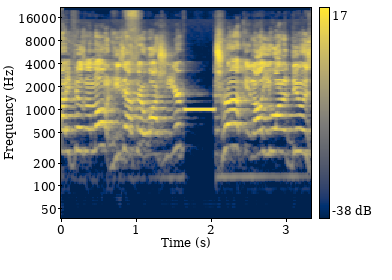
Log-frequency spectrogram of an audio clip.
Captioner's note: beep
